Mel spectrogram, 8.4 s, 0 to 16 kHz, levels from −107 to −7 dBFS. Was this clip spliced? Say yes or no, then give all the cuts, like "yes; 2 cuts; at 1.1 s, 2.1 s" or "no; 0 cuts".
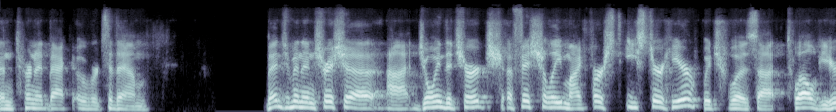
no; 0 cuts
